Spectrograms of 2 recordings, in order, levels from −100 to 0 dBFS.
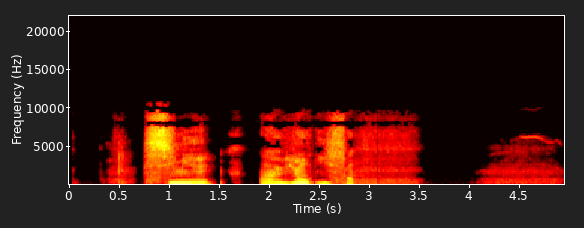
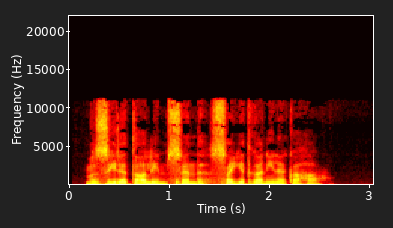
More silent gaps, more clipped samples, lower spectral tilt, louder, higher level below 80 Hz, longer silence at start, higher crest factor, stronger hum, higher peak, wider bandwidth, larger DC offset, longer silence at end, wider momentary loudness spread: neither; neither; second, -3.5 dB/octave vs -5 dB/octave; about the same, -22 LUFS vs -24 LUFS; about the same, -52 dBFS vs -54 dBFS; first, 0.75 s vs 0.15 s; about the same, 20 dB vs 16 dB; neither; about the same, -6 dBFS vs -8 dBFS; second, 10 kHz vs 11.5 kHz; neither; first, 2.1 s vs 0.5 s; first, 17 LU vs 8 LU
